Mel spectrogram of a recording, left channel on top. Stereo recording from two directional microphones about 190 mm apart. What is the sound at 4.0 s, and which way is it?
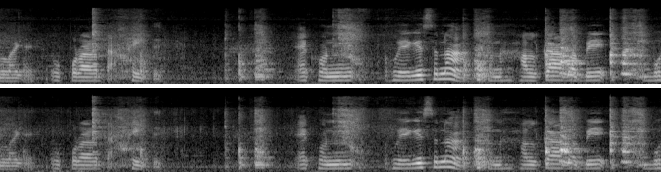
Speech, 20° right (ahead or behind).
